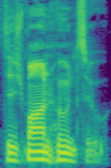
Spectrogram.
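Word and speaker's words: Djimon Hounsou: who i love is dejman hunsu and you're like wow what alien was he no that's actually how you pronounce this actor's name he played korath but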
